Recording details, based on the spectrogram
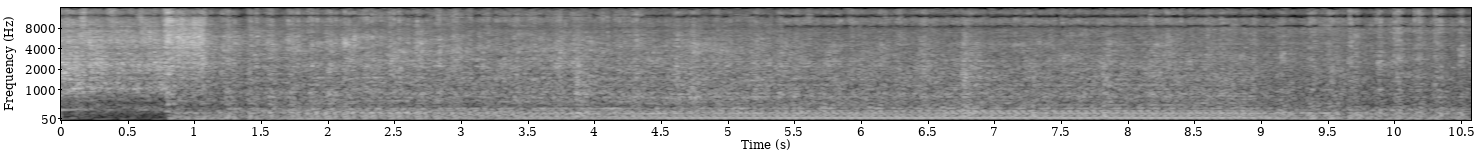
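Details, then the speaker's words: UltraCycles 120 hp chopper after an oil change, started with choke partly on: catches within a second and settles into a steady, lumpy low rumble; normal, healthy cold start. "But you guys got to hear it start up and just understand the kind of incredible, beautiful power that this chopper has."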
